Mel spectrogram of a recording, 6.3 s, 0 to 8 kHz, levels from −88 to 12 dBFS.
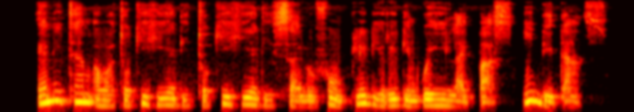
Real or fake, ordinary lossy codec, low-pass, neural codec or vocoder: real; none; none; none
